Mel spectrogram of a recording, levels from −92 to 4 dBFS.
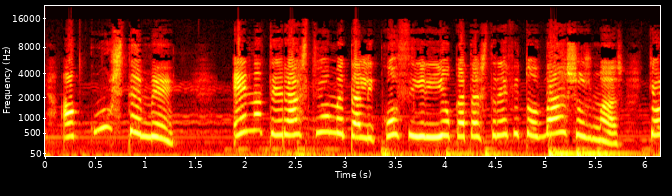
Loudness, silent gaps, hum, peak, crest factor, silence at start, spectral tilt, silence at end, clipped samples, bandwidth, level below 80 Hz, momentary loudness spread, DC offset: -12 LUFS; none; none; 0 dBFS; 12 dB; 0 s; -2.5 dB/octave; 0 s; under 0.1%; 15.5 kHz; -28 dBFS; 7 LU; 0.7%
